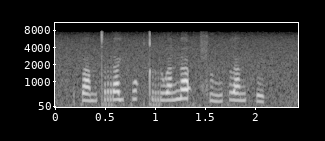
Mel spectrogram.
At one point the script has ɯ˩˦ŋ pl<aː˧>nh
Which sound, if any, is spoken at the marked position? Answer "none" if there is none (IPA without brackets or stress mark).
a˧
